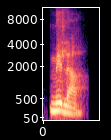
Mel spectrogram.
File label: "miller", Indian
